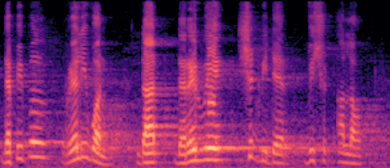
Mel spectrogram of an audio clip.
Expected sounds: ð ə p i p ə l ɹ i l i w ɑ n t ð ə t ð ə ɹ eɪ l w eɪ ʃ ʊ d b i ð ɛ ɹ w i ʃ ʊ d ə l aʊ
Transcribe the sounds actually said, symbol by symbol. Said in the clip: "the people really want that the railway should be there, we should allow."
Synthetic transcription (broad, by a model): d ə p i p ə l ɹ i l i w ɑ n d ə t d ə ɹ eɪ l w eɪ ʃ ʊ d b i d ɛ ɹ w i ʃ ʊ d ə l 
